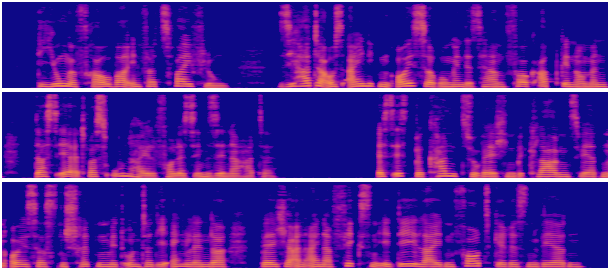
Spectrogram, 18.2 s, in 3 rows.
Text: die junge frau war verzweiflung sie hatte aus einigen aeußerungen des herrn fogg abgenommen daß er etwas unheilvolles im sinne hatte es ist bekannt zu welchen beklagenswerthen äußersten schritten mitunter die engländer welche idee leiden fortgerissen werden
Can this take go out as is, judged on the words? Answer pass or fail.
fail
